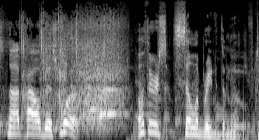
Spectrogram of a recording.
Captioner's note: cheering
